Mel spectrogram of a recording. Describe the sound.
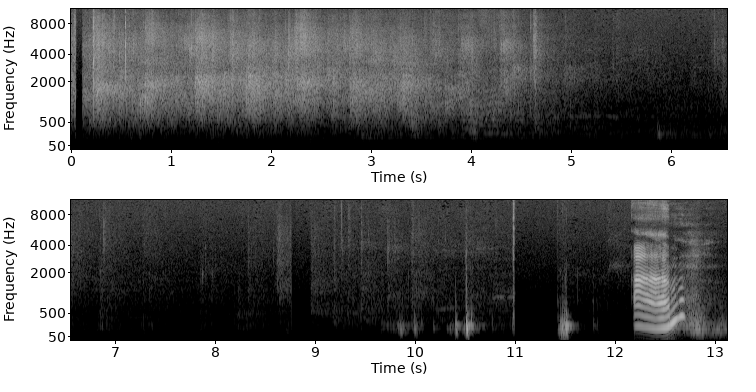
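An audience applauds to welcome a speaker at a Pentecost Sunday church gathering, dense steady clapping for about five seconds that tapers off into silence, followed later by a few soft knocks.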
